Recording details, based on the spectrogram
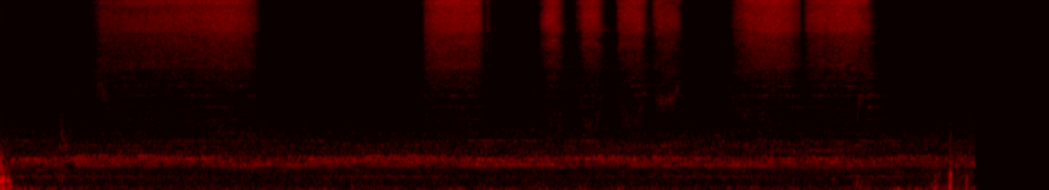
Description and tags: Sliding my hand on a metal rail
